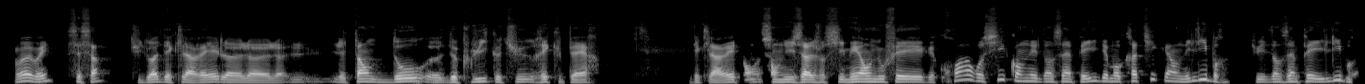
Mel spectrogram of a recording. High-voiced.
No: low, 125 Hz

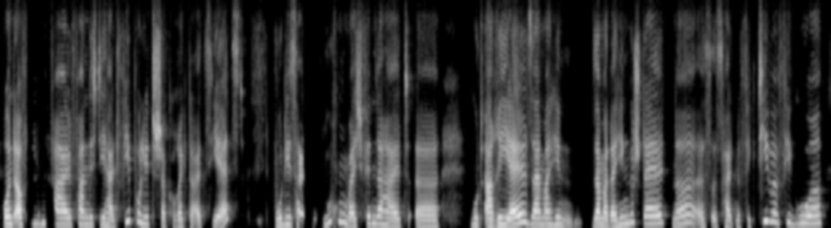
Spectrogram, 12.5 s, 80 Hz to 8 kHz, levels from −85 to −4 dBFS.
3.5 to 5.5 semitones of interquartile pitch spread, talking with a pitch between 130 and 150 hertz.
No: average, 4.0 semitones; high, 240 Hz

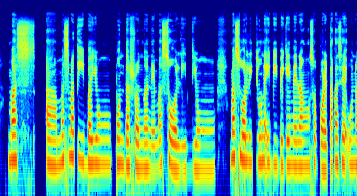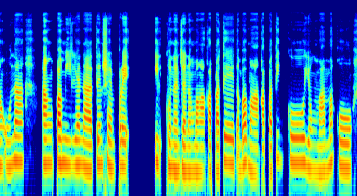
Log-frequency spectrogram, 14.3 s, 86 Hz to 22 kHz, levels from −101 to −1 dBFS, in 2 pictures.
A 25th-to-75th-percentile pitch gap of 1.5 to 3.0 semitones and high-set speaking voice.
Yes: average, 2.7 semitones; high, 205 Hz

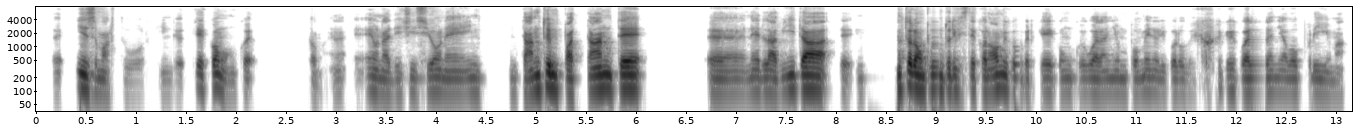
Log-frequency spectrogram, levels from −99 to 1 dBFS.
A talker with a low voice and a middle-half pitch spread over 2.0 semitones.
Yes: low, 100 Hz; average, 2.8 semitones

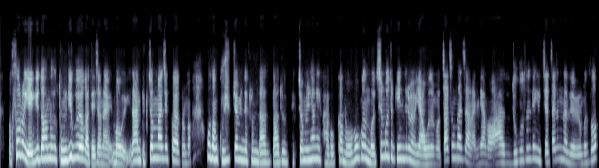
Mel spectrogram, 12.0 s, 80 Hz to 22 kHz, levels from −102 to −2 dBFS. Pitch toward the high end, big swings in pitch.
Yes: high, 220 Hz; wide, 5.8 semitones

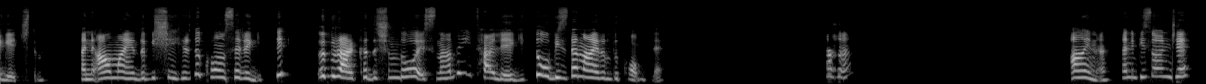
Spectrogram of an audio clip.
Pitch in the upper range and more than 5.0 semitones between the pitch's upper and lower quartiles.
Yes: very high, 300 Hz; wide, 5.6 semitones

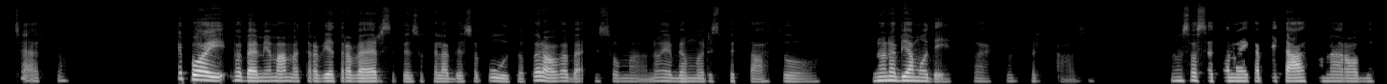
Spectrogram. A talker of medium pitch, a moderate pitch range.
No: medium, 150 Hz; narrow, 2.3 semitones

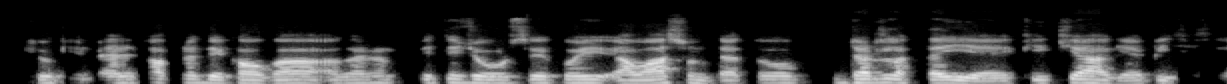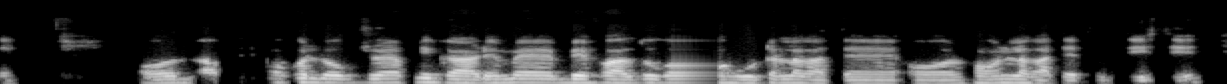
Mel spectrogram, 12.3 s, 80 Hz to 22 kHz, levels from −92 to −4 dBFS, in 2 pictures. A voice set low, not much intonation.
Yes: low, 130 Hz; narrow, 2.2 semitones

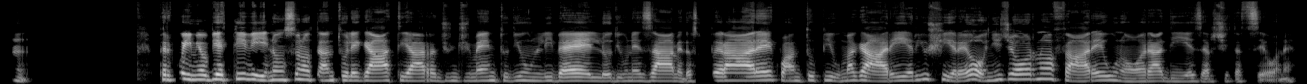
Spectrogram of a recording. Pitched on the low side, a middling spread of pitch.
No: medium, 180 Hz; average, 4.0 semitones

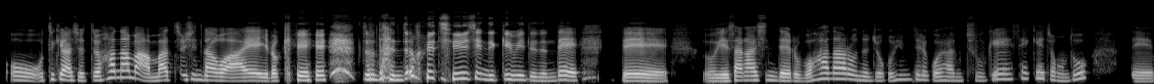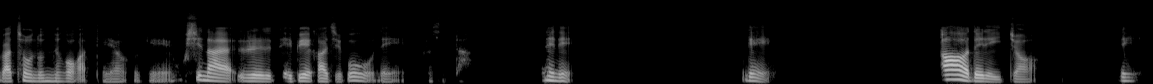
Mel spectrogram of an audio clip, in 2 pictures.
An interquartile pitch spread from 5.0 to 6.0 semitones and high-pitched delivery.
No: average, 5.3 semitones; medium, 180 Hz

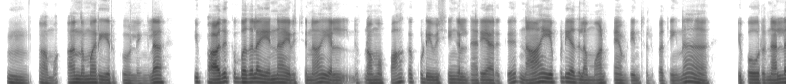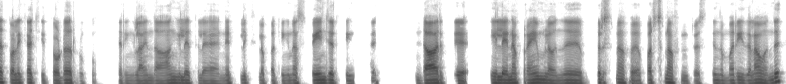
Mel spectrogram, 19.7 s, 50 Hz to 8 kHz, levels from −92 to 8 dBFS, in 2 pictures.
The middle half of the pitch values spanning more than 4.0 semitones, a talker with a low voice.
No: average, 2.7 semitones; low, 105 Hz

